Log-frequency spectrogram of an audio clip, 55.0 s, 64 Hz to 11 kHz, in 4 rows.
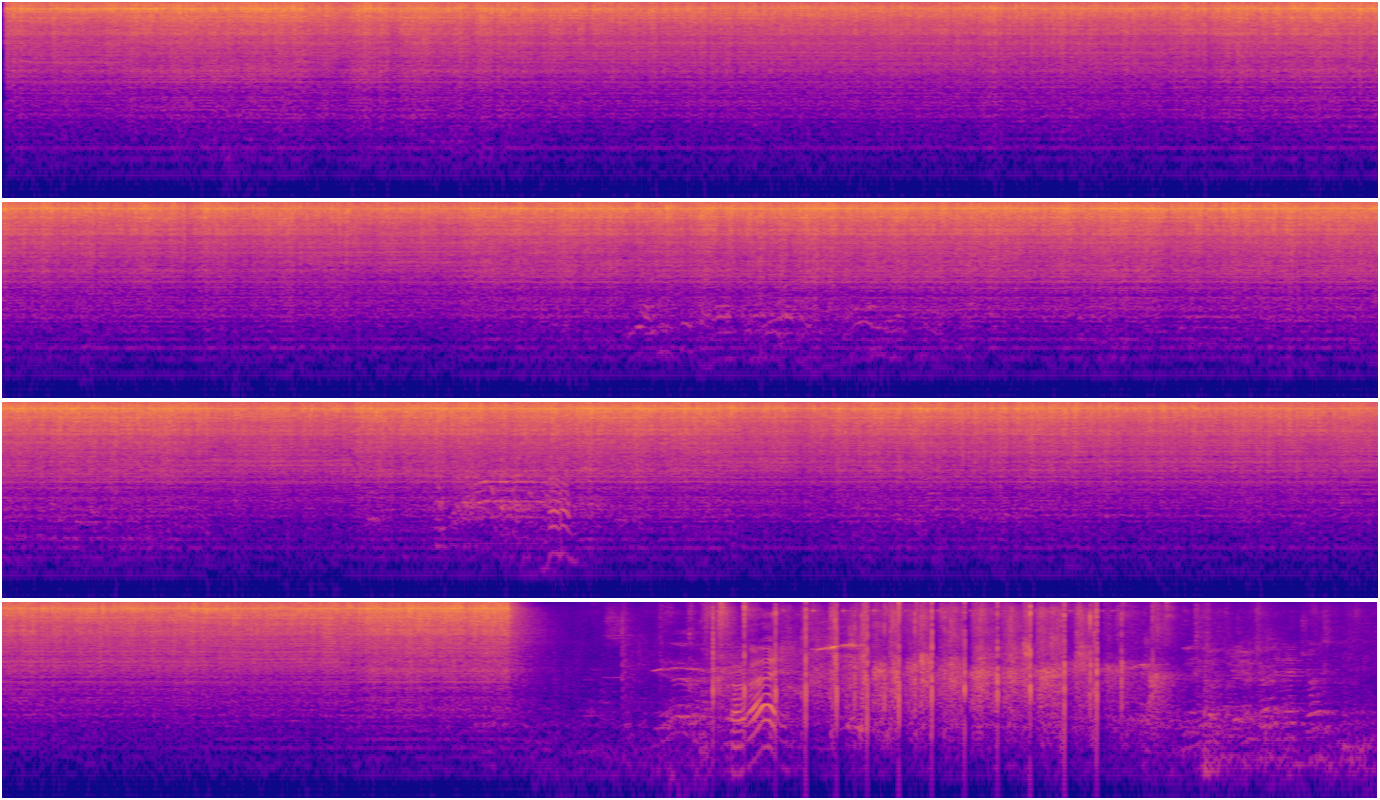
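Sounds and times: tesla coil electric buzz: 0.0 - 47.0.

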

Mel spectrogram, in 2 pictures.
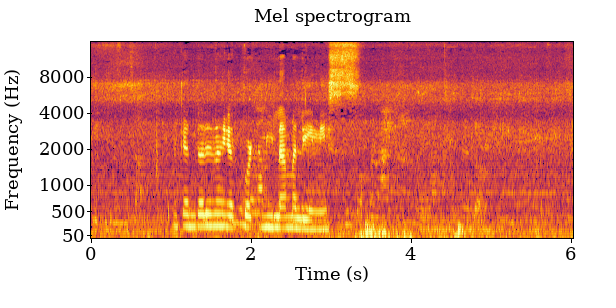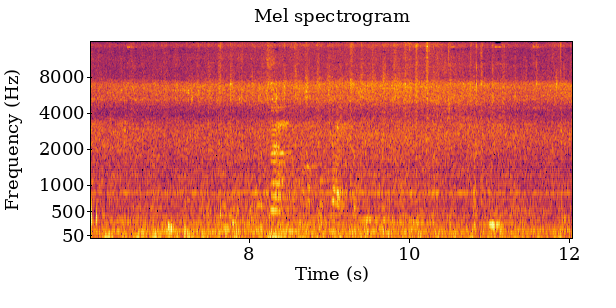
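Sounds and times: low rumble of terminal background: 0.0 - 12.0.

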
